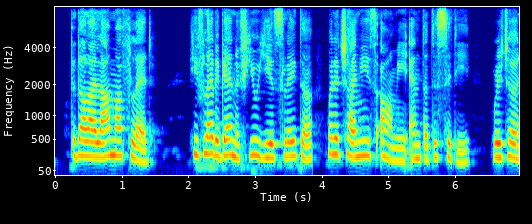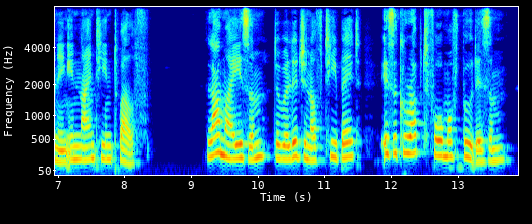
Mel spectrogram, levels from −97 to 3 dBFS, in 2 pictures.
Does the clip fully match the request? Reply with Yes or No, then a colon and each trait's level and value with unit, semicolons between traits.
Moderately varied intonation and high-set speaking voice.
Yes: average, 3.6 semitones; high, 220 Hz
